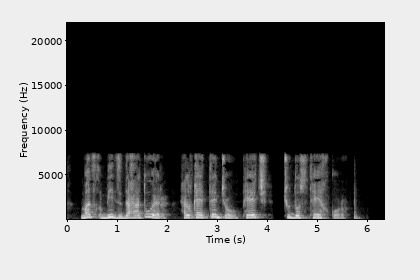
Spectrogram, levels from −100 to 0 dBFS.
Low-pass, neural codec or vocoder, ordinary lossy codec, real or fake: 7.2 kHz; codec, 16 kHz, 8 kbps, FunCodec, trained on LibriTTS, 25 frames a second; MP3, 48 kbps; fake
